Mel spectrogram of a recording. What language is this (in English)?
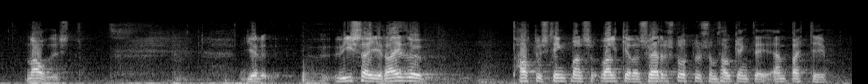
Icelandic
